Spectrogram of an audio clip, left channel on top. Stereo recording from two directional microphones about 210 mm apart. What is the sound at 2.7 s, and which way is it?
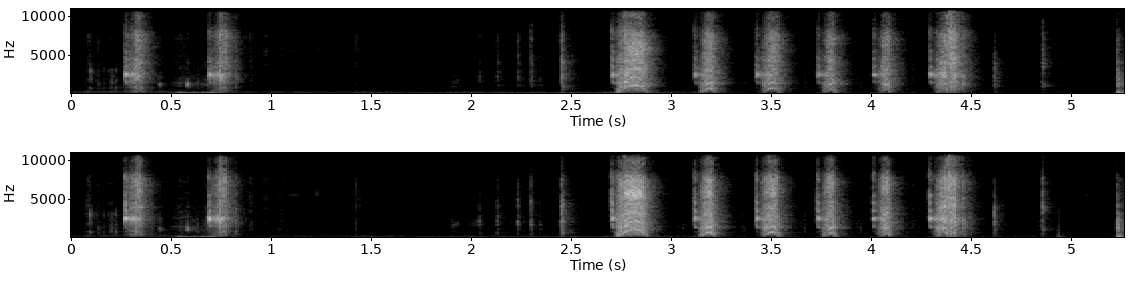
Scissors, 45° right (ahead or behind).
